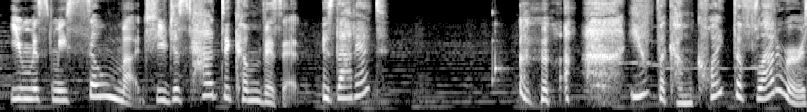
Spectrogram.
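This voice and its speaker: A woman playing a teasing, languid librarian mage who speaks in an unhurried, coy manner in game cutscene dialogue. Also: high voice, a little mellow.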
